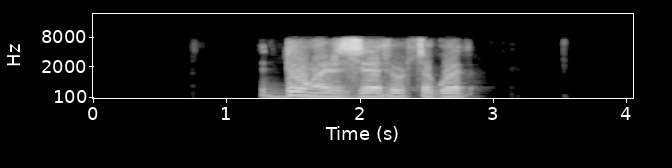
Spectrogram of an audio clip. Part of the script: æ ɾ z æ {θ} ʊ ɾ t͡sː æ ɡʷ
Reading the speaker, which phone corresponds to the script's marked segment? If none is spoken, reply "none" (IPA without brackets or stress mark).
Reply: θ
